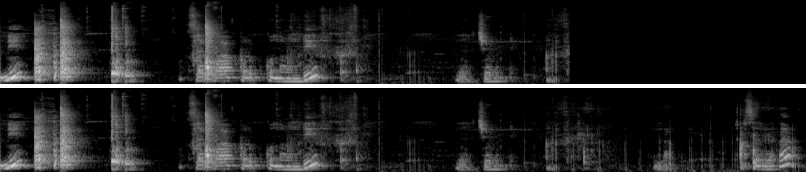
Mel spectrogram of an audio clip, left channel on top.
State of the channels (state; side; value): drops out; left; at 5.7 s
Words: ఒకసారి బాగా కలుపుకుందామండి. చూడండి, ఇలా చూసారు కదా.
